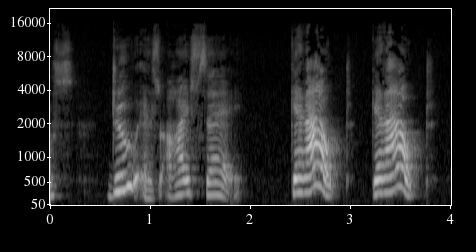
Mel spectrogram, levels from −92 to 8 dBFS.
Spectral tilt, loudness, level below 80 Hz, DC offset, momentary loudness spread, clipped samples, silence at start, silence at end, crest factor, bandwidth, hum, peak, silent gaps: -3 dB/octave; -25 LUFS; -86 dBFS; under 0.1%; 19 LU; under 0.1%; 0 s; 0.35 s; 20 dB; 16 kHz; none; -6 dBFS; none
